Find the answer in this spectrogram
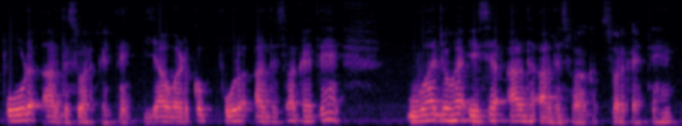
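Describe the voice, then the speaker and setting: A man's voice: medium pitch, normal speed. A man teaching an exam-prep grammar lesson, asking questions and answering them himself and repeating key terms. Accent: Hindi, from northern India. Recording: dull lo-fi recording with faint background noise.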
